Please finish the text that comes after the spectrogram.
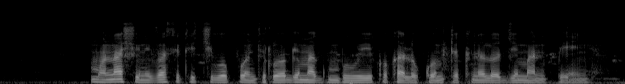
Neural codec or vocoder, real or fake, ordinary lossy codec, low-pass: none; real; none; none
